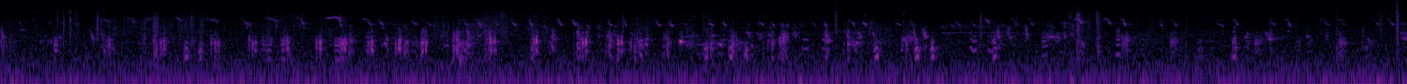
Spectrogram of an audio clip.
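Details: Flock of chickens clucking continuously, with many short overlapping clucks at a rapid, uneven pace and a few higher squawky notes among them throughout.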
